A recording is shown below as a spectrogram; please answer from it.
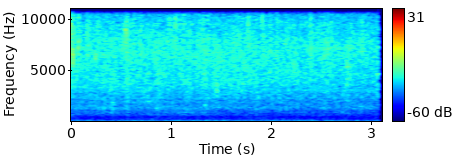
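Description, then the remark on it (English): Steady rain falls continuously, a dense, even hiss of drops spread across the whole clip with a soft low rumble beneath, moderately quiet and unbroken, with no voices. “It's nice, relaxing, just the sound of rain falling.”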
